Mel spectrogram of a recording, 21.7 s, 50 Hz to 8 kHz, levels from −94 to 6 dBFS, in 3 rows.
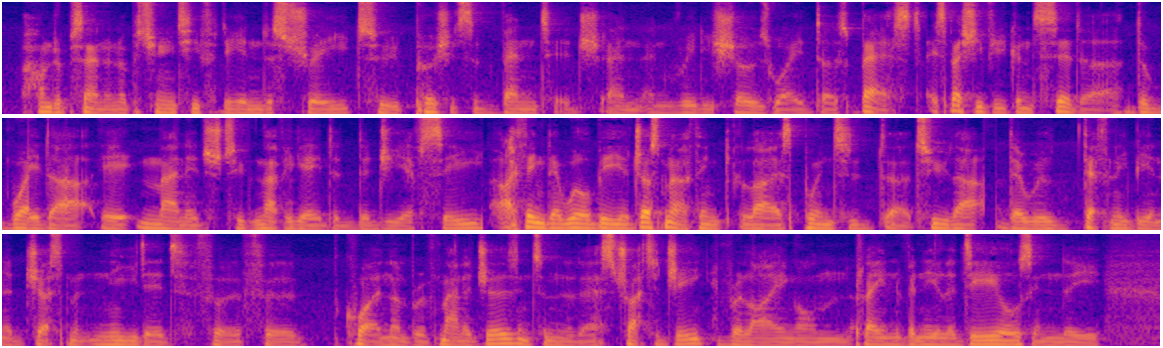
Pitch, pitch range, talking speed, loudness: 100 Hz, 90-110 Hz, 195 wpm, -24 LUFS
